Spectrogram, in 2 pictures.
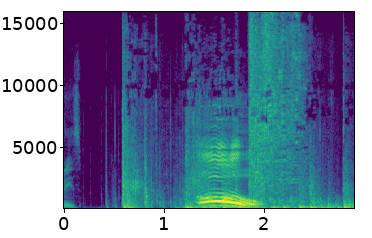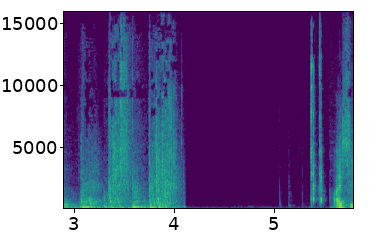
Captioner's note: glass crashing and Stewie thudding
